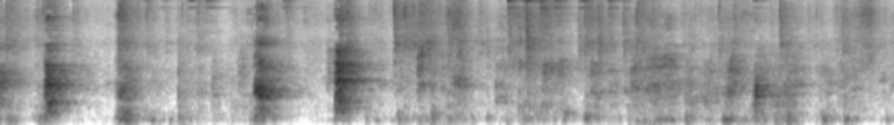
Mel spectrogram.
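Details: English Springer Spaniels play fighting: a father, mother and puppy together. Short barks and yips come in bursts about every second for the first four seconds, then softer growly scuffling noises and a few lighter yelps follow.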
